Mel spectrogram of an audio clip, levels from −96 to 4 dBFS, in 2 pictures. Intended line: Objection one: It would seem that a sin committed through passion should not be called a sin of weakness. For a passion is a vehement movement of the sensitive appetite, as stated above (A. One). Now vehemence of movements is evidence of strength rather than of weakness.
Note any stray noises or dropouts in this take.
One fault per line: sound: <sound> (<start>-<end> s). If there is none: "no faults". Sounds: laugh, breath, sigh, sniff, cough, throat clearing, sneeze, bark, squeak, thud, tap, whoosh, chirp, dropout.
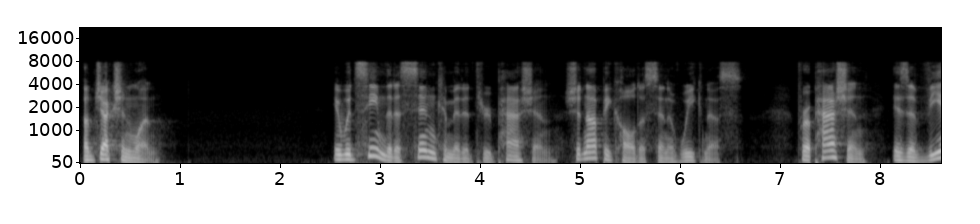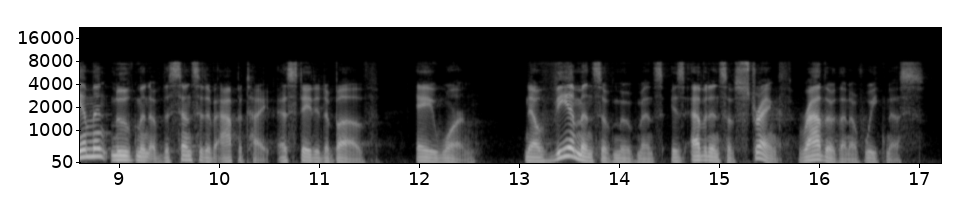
no faults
